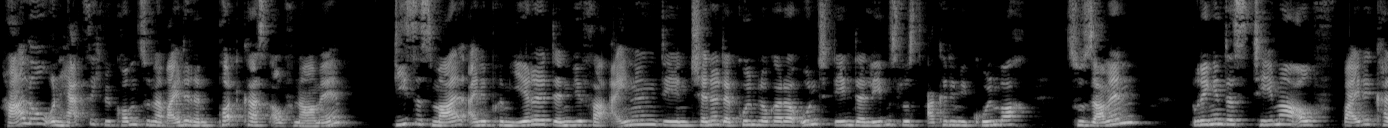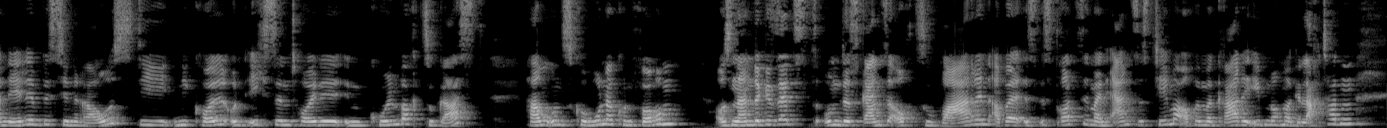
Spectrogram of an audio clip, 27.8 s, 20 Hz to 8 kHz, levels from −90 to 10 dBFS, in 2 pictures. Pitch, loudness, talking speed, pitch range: 235 Hz, -23 LUFS, 150 wpm, 225-275 Hz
